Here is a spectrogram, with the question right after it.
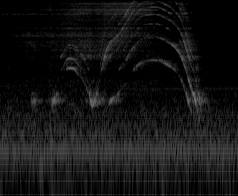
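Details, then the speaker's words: High-pitched whine of a high-speed dental handpiece, pitch sweeping up and down as a pear-shaped bur thins the mesial wall of a proximal box preparation on a typodont tooth, over quiet room noise. "if I just hold it the way I do and slowly bring it to the mesial, it's going to start thinning it out more so on the gingival than the occlusal, right?"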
